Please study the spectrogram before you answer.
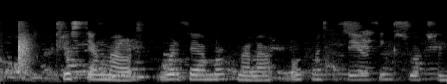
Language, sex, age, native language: Icelandic, female, 14, Icelandic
